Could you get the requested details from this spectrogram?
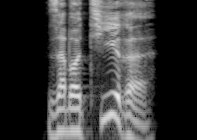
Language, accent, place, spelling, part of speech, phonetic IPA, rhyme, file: German, Germany, Berlin, sabotiere, verb, [zaboˈtiːʁə], -iːʁə, De-sabotiere.ogg
- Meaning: inflection of sabotieren: 1. first-person singular present 2. singular imperative 3. first/third-person singular subjunctive I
